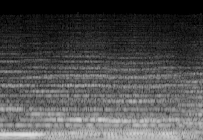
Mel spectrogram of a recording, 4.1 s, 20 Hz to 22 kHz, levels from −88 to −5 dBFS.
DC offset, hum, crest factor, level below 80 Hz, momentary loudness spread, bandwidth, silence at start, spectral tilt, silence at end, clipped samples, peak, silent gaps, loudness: 0.2%; none; 12 dB; -36 dBFS; 7 LU; 8 kHz; 0 s; -8 dB/octave; 0 s; under 0.1%; -12 dBFS; none; -25 LUFS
